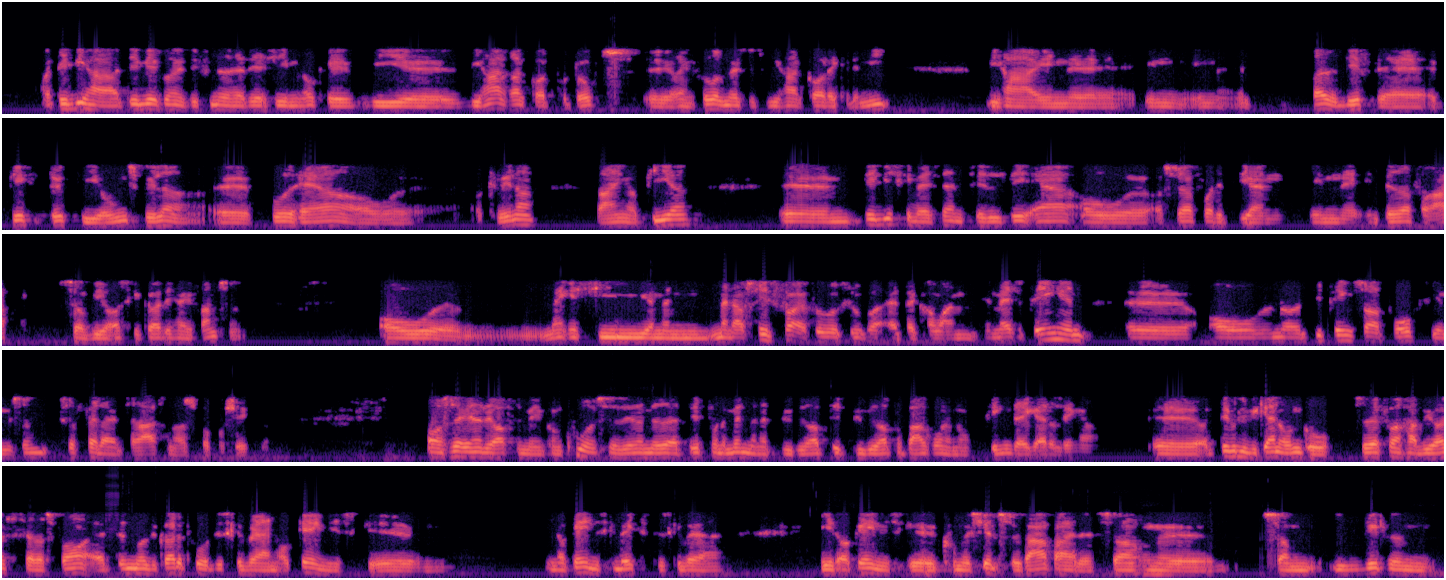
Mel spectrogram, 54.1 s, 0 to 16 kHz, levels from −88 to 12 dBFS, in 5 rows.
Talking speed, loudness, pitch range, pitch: 210 wpm, -22 LUFS, 95-110 Hz, 100 Hz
